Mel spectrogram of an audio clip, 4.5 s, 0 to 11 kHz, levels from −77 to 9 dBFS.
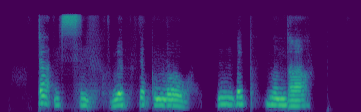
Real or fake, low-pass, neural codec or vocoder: fake; 7.2 kHz; codec, 16 kHz, 0.5 kbps, FreqCodec, smaller model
